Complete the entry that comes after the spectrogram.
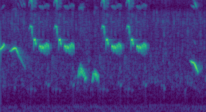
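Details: White-rumped shama song played as a lure for champion competition birds: bright whistled phrases that rise and then fall, repeated about four times, with a few lower slurred notes between them.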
